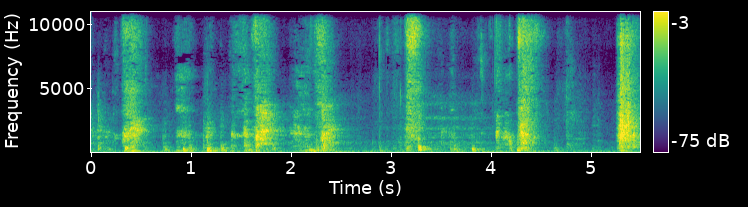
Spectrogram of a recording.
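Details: Boston Terrier dog upset at a window cleaner, letting out a rapid run of sharp, harsh barks and yaps, about two or three a second with brief gaps between bursts.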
